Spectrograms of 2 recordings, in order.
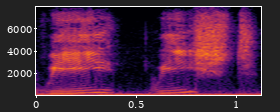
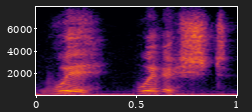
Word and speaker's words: wished: Instead of using a long E saying we wished, it's wished, short I.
